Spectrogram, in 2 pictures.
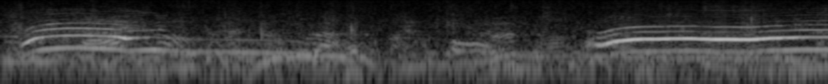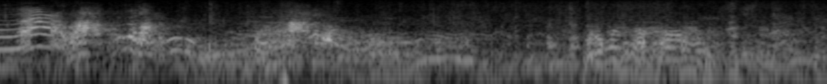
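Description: Two domestic cats caterwauling at each other in a standoff before a fight: a long wavering yowl at the start, then a louder, rising howl about four seconds in that shoots up into a screech at its end, followed by harsher, noisy cries.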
